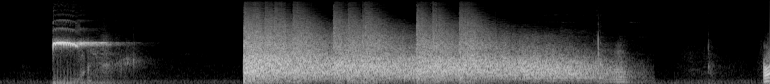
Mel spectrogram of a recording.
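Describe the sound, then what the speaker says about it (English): Rapid handgun fire in a low-light shooting drill: one sharp opening shot, then after a pause a dense burst of quick shots in steady cadence that rings loudly for about four seconds before fading. "4 shots, gentlemen. Same sequence, 4 shots."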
